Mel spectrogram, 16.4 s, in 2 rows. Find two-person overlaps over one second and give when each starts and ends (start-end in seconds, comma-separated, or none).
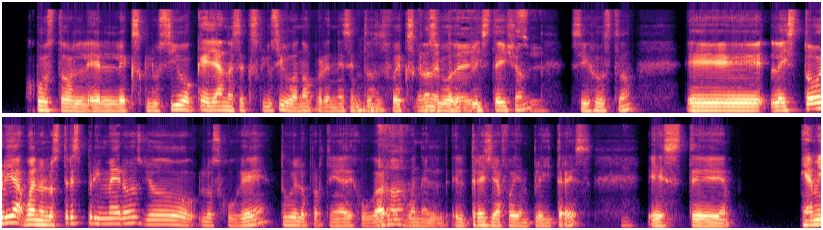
3.5-5.5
